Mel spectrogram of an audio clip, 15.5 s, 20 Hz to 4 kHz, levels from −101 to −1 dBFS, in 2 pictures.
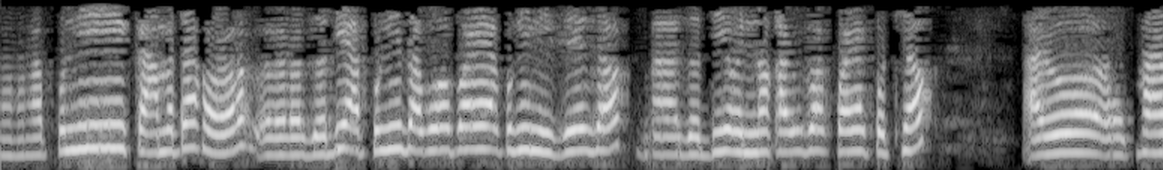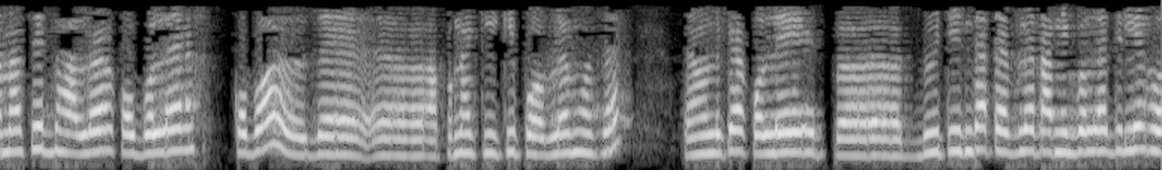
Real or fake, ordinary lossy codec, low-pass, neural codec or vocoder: fake; MP3, 16 kbps; 3.6 kHz; vocoder, 44.1 kHz, 80 mel bands, Vocos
